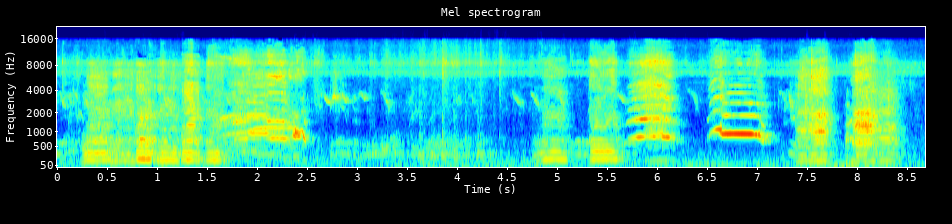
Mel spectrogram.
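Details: Protective mother swan with five freshly hatched cygnets honks to drive away an approaching person: a run of harsh, nasal honks at first, then a pause, then several more short honking bursts and one clearer, higher tonal note.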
